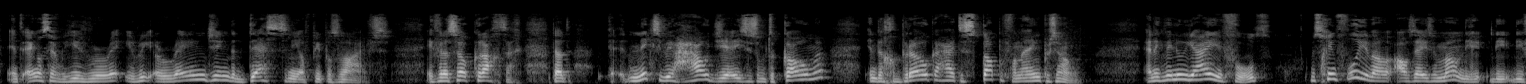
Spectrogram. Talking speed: 205 wpm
